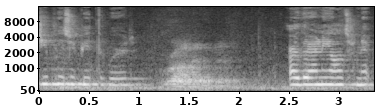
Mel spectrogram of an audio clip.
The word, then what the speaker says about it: graben: Graben. Graben. Would you please repeat the word? Graben. Are there any alternate pronunciations?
